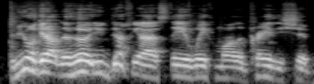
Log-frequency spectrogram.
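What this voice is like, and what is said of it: Baltimore inner city accent. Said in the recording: “I can hear your accent ... That's a inner city accent ... it's Baltimore ... Baltimore accent is just Baltimore”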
